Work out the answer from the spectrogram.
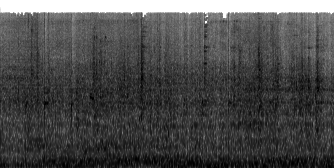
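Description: Railroad passenger coaches rolling past, their wheels clicking irregularly over rail joints until the last car goes by about five seconds in. Wind buffets the microphone throughout.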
